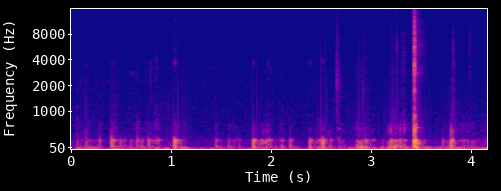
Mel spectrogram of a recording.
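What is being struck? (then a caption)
Metal mesh microphone grille. A thin metal needle pick and metal tweezers scratch and pick at the hollow black metal mesh grille of a Blue Yeti microphone while it is being cleaned. A close, low-heavy run of scraping ticks and soft taps is broken by a single louder, bright metallic click near the end.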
